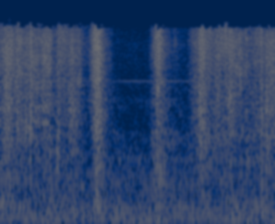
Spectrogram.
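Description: Faint rustling and soft swishes of hands working shoelaces while a sneaker is tied, over a low steady room hum.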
